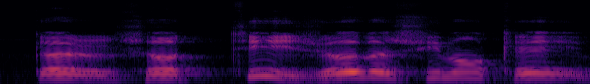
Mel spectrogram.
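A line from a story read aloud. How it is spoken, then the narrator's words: Murmured. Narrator (French): murmura-t-il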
